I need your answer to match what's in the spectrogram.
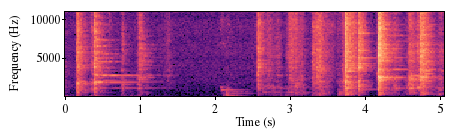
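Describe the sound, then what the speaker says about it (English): Metal pots from a survival cooking kit being handled, with close clanks, clinks and scraping rattles in irregular bursts and a brief pause. "That's the second cooking pot or container."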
